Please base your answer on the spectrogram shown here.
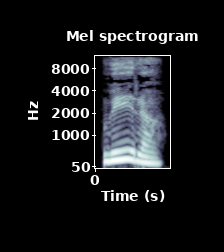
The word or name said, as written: ವೇರ್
